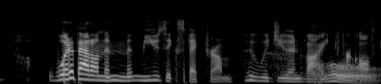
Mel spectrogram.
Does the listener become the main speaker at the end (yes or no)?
yes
